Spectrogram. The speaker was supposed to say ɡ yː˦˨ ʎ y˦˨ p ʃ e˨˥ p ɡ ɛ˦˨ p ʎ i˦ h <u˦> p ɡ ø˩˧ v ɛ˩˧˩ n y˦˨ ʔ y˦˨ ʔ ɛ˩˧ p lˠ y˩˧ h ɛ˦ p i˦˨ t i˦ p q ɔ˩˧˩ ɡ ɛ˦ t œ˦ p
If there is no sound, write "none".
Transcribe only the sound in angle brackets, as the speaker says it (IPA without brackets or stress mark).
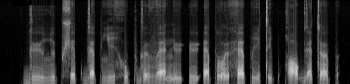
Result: u˦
